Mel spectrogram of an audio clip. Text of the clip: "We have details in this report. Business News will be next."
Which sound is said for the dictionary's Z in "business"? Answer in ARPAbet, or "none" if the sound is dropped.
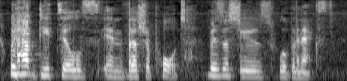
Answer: Z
